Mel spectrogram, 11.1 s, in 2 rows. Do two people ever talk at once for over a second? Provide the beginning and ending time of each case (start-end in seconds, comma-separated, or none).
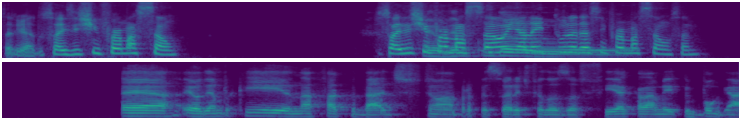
3.1-4.8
